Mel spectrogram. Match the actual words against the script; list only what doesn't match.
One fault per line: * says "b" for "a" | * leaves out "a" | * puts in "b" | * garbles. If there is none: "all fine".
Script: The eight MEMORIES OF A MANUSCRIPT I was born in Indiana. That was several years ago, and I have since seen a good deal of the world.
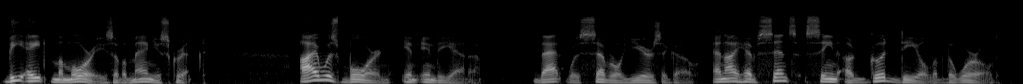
all fine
